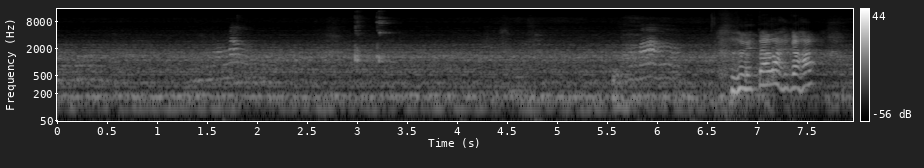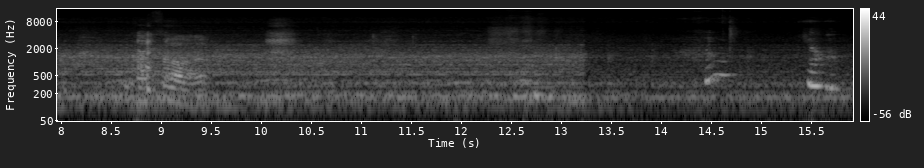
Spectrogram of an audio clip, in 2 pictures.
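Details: Munchkin cat said to long for a former companion, calling indoors with a few drawn-out, wavering meows scattered among people talking and a constant low hum.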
